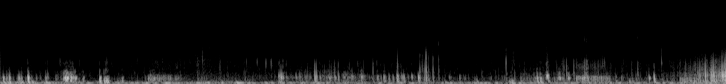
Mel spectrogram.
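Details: Person prone to frequent loud stomach noises, neither hungry nor with stomachache: continuous low gurgling and rumbling bowel sounds with bubbly pops, ordinary stomach growling (borborygmi).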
